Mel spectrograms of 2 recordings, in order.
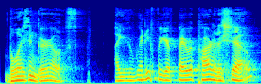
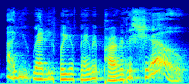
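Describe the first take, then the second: First: Put-on upbeat, fast kids host; overbright kids party host. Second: Higher, hammed-up kids host; overbright kids party host. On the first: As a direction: hype up the boys and girls. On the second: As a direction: pump up the crowd once more. Repeats the call louder in spirit.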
